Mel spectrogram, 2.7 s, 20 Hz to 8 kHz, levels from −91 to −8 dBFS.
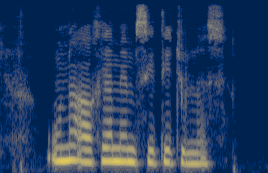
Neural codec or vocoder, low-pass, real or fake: none; 7.2 kHz; real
